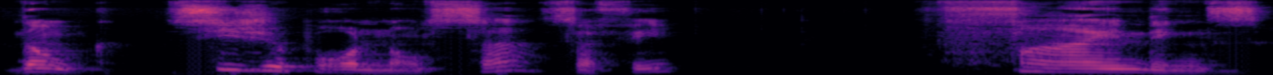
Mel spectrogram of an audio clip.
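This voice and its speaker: A man teaches English pronunciation in French, in a loose, halting way, circling back and restarting his sentences. His voice sits a little low and sounds husky. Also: animated, darkish tone. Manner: repetitive, halting, with many restarts and "hein", "ok?". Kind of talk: casual spoken lesson.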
